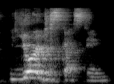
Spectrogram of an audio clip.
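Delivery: low, slow, deliberate put-down; neighbour's cold insult. Retold or imitated. Neighbour throws the insult back at her, low and slow. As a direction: deliver it low and drawn out, quoting her.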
